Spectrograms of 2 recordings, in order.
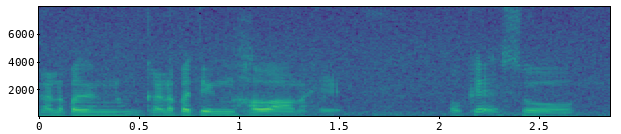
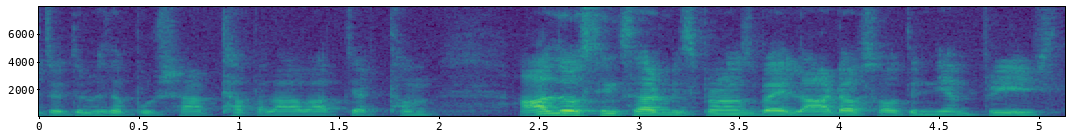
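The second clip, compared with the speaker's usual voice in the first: normal talking voice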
